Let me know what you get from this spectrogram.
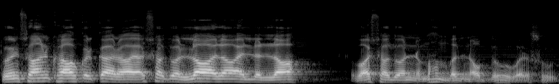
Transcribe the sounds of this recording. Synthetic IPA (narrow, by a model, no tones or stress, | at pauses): t̪oːɪnsaːnkʰɐɽaːʋkɐɾkaɾɐɦaːeɐʃhɐd̪ʊɐnːaːɪlaːɪlːɐlːaː | ʋɐɐʃhɐd̪ʊɐnːɐmʊɦɐmːɐd̪nɐ̰b̚d̪ʊɦuʋɐ̰ɾɐ̰sṵːl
